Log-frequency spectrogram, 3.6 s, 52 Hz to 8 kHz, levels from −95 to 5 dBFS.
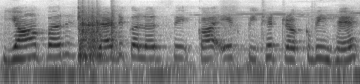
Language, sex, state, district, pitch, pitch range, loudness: Hindi, female, Haryana, Charkhi Dadri, 245 Hz, 240-265 Hz, -17 LUFS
